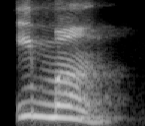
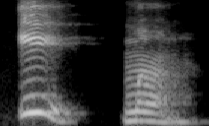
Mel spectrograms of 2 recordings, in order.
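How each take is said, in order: First: The stress is on the last syllable. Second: The stress is on the first syllable. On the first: The speaker calls it wrong. "o an seria mais forte" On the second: The speaker calls it right. "mas eu digo imã. Então, o i é mais forte"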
